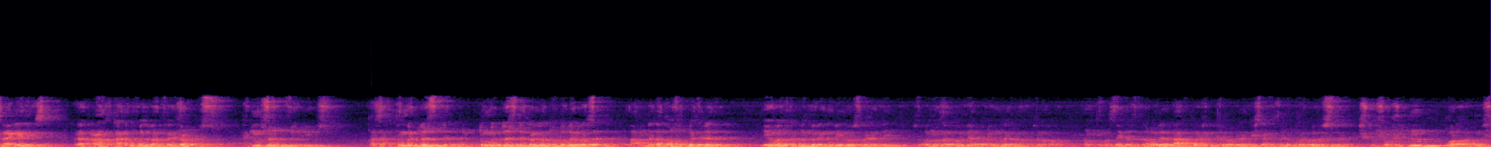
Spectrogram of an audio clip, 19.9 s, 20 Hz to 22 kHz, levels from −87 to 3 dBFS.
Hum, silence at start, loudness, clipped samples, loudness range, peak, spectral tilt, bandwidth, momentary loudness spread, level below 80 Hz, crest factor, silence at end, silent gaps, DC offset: none; 0 s; -17 LUFS; under 0.1%; 5 LU; 0 dBFS; -8.5 dB/octave; 8 kHz; 12 LU; -48 dBFS; 16 dB; 0 s; none; under 0.1%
